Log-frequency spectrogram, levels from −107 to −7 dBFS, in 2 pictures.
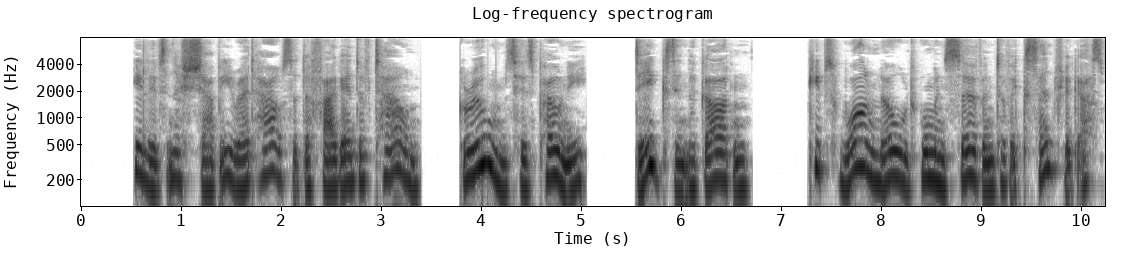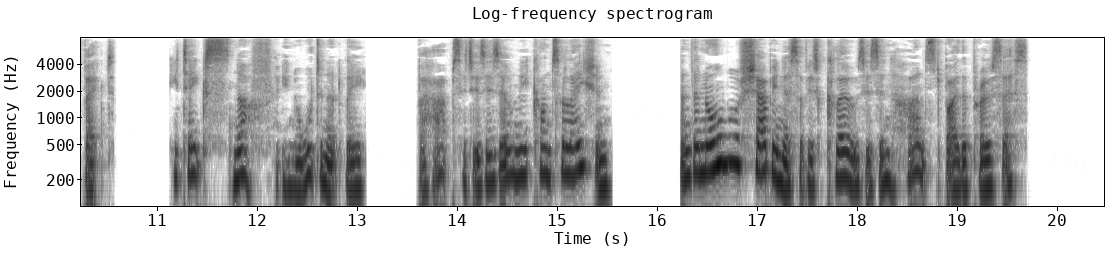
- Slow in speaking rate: No, average, 160 wpm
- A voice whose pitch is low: No, high, 190 Hz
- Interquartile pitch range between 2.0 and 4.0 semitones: No, average, 5.3 semitones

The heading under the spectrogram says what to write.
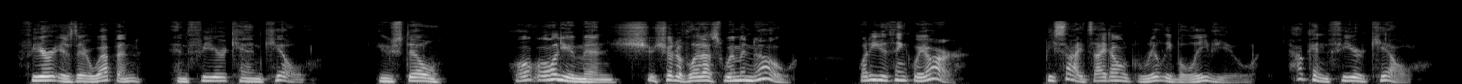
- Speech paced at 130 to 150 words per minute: Yes, average, 145 wpm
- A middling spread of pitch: No, wide, 6.5 semitones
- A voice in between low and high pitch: Yes, medium, 165 Hz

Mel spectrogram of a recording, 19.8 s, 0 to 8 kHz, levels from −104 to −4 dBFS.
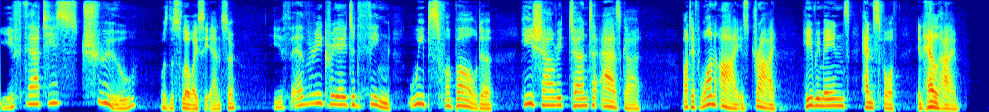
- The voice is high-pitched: No, medium, 160 Hz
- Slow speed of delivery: Yes, slow, 95 wpm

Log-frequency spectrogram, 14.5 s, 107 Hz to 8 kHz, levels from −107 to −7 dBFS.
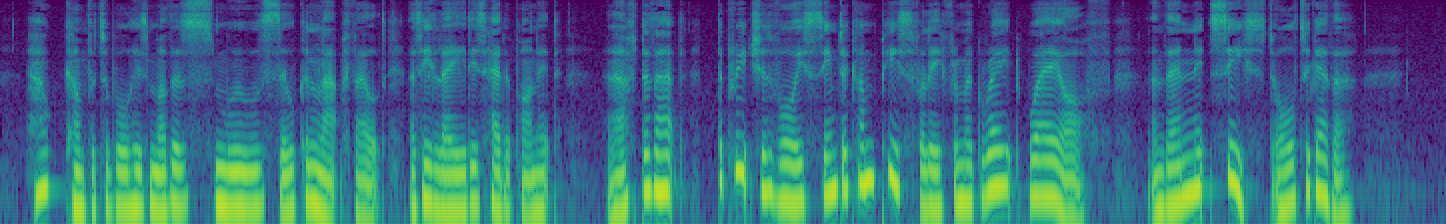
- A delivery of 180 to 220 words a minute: No, slow, 135 wpm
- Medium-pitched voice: Yes, medium, 155 Hz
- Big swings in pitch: Yes, wide, 5.7 semitones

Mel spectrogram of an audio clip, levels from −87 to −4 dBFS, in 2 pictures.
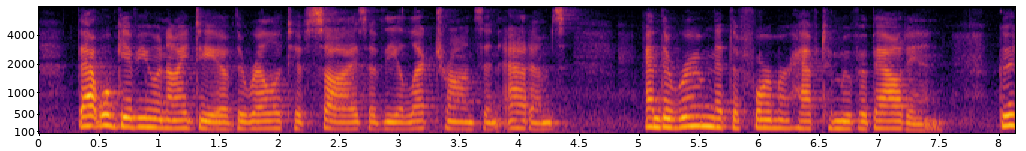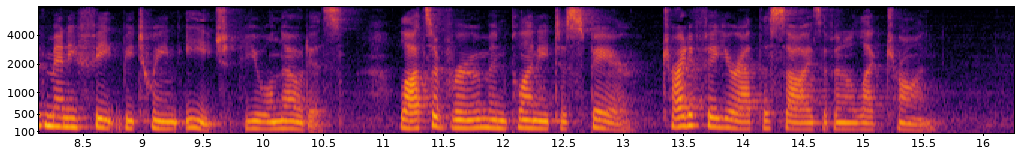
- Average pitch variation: Yes, average, 3.6 semitones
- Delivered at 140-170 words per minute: No, average, 180 wpm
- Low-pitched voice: No, medium, 175 Hz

